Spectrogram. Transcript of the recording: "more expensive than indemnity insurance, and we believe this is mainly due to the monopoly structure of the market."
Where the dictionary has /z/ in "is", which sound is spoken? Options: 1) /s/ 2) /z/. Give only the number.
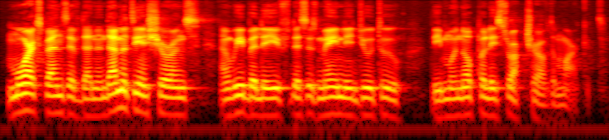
2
